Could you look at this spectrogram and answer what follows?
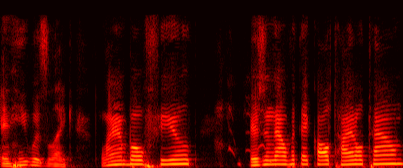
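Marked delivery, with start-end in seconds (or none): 1.0-4.0 very high, pitched-up, puppet-style voice. Retelling what a coworker said in his voice: Kermit the Frog voice. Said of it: "He had a Kermit the Frog ass motherfucker voice".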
